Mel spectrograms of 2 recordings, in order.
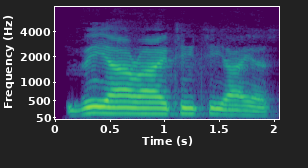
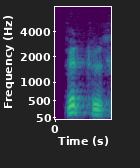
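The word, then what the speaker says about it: vrittis: The waves in the mind stuff, called the vitrittis. I'd rather spell these Sanskrit words than try to pronounce them. Vitris, I should say.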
